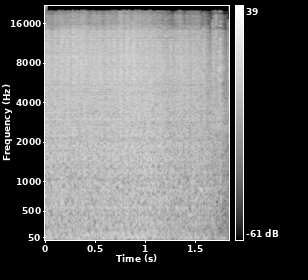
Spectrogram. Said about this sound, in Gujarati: આ હાથમાં બોમ્બ ફૂટ્યો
